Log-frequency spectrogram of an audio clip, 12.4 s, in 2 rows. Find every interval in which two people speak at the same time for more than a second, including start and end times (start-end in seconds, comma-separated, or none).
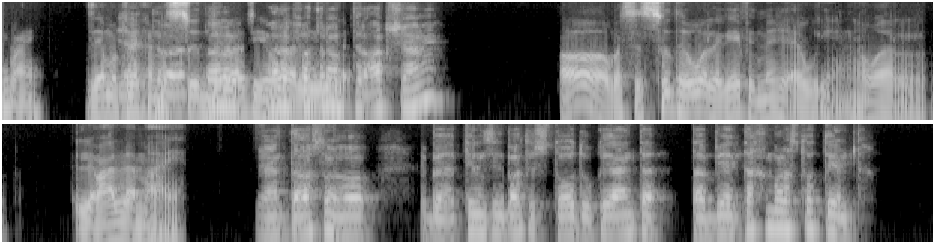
0.7-2.3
